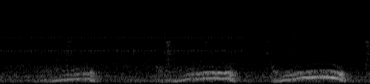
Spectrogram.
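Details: Three quieter, uneven coos from a king pigeon, the domestic breed, each a low note that bends upward then falls, the spacing irregular and the last one strongest.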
